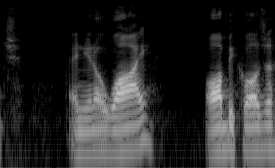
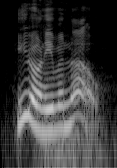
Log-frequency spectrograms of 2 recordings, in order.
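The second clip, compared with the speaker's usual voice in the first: much higher, louder exclamation; emphatic high; 13 semitones higher, 4 dB louder than usual. Acted. Preacher telling the church Steve doesn't know, in a high exclamation.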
